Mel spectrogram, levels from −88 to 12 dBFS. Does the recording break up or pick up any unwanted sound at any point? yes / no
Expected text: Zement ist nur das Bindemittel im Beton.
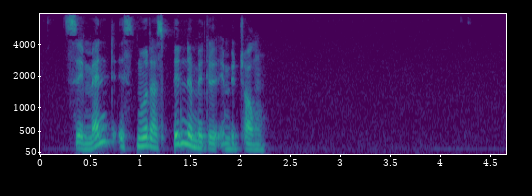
no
